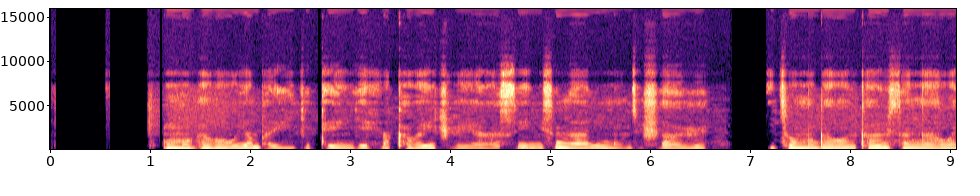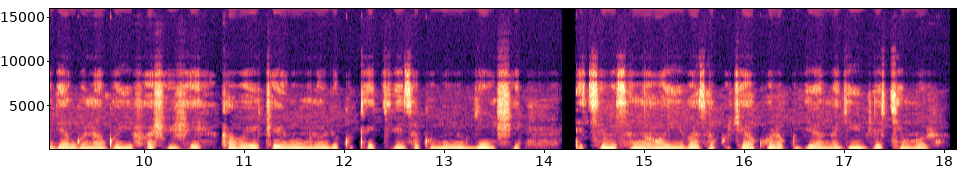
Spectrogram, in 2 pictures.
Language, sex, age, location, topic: Kinyarwanda, female, 18-24, Kigali, health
